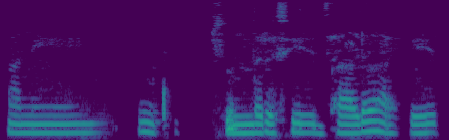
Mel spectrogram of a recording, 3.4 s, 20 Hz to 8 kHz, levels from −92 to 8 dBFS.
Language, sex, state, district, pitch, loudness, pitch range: Marathi, female, Maharashtra, Chandrapur, 185 Hz, -40 LUFS, 180-190 Hz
